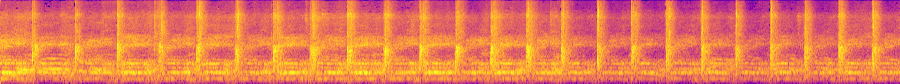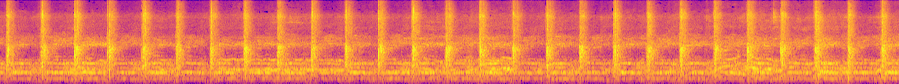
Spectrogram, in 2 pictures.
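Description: Men stamp their feet in a quick, steady beat.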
